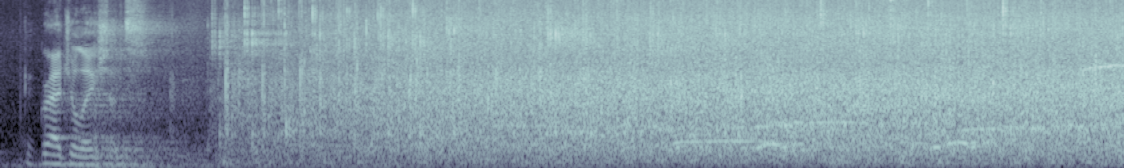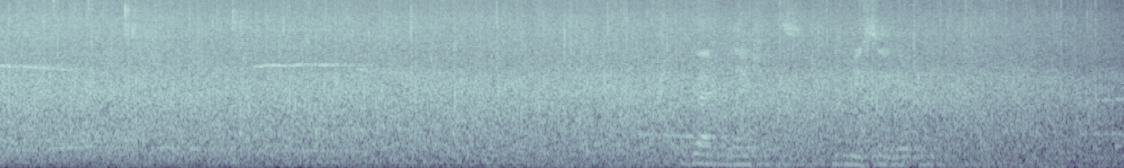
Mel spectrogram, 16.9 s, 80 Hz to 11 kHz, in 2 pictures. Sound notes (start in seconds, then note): 1.6 audience applauding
